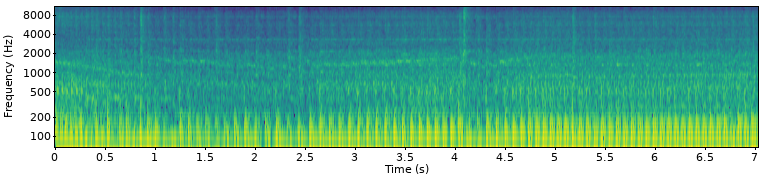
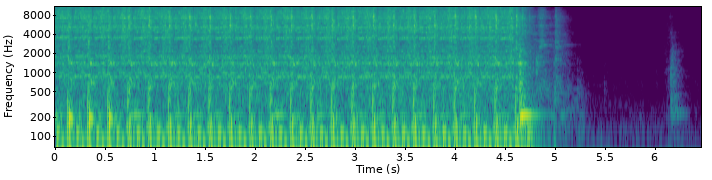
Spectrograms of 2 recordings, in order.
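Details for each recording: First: Craftsman LT2000 riding mower engine at a slow idle after the throttle linkage was straightened: even, steady puttering beat with some clatter, running smoothly at the lower speed; normal idle. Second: Craftsman LT2000 lawn tractor with choke working: steady brisk cranking about two and a half beats a second that never catches, then stops. Cranks but no start; owner bets the carburetor fuel solenoid isn't getting power.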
